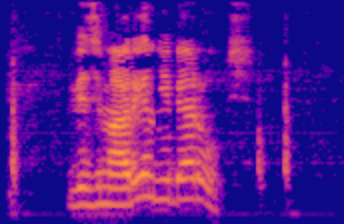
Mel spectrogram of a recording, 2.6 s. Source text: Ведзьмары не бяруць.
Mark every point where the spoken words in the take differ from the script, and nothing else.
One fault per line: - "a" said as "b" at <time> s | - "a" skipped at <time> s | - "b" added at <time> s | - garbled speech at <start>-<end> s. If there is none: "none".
none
